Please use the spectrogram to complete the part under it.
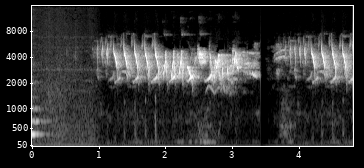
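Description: Small birds chirp and twitter rapidly.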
